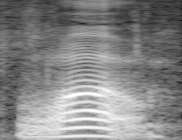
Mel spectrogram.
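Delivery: plain reading voice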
